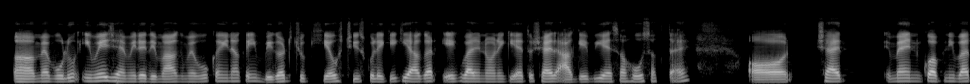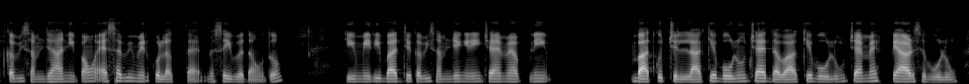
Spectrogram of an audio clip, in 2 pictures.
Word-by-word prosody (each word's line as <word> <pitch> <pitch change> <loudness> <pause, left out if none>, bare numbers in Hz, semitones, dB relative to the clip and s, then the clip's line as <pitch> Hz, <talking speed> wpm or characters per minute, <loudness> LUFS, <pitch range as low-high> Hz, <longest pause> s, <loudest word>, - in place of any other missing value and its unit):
अ, 130 -1 +5
मैं 140 0 +1
बोलूँ 140 +4 -2
इमेज़ 160 +2 +3
है 145 - +1
मेरे 140 +1 +2
दिमाग 125 +1 +1
में 130 - -3
वो 135 +3 -6
कहीं 150 - 0
न 150 - -1
कहीं 155 - -1
बिगड़ 125 +5 +1
चुकी 140 -2 -5
है 130 - +4
उस 145 +2 -2
चीज़ 130 - -4
को 140 - -1
लेके 130 +1 -1
कि 155 +1 0
अगर 145 +1 0
एक 140 +2 -1
बार 140 -1 +5
इन्होने 135 0 -4
किया - - -1
है - - +1
तो - - -4
शायद 135 -1 +4
आगे 125 +2 +1
भी 140 +2 -2
ऐसा 135 +1 -1
हो 130 - -1
सकता - - -7
है। - - -4 0.7
और 115 +1 +4 0.3
शायद 140 -3 +4 0.4
मैं 145 +2 +5
इनको 145 +1 -1
अपनी 150 0 +2
बात 145 +1 +3
कभी 140 +1 -1
समझा 125 -1 -3
नहीं 135 +1 -6
पाऊँ 145 - -2
ऐसा 140 +3 0
भी 160 0 -8
मेरे 140 -1 -3
को - - -1
लगता 115 -2 -5
है। - - -6
मैं 130 - -12
सही 140 -1 -3
बताऊँ 115 -1 -6
तो, - - -4 0.7
कि 130 - -1
मेरी 135 +2 -1
बात 135 -1 +3
जे 145 - -1
कभी 135 +2 -3
समझेंगे 130 0 -4
नहीं 135 +1 -1
चाहे 130 -1 +3
मैं 130 0 -1
अपनी 140 +2 -3 0.9
बात - - +9
को - - -2
चिल्ला 120 -1 +1
के 150 - +1
बोलूँ, 140 +1 -3
चाहे 145 -1 +4
दबा 115 -3 +2
के 145 - -1
बोलूँ, 125 0 -7
चाहे 140 - +5
मैं 155 +3 -2
प्यार 135 -1 +8
से 135 -2 -9
बोलूँ। 115 -1 -8
135 Hz, 240 wpm, -26 LUFS, 130-145 Hz, 0.9 s, बात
